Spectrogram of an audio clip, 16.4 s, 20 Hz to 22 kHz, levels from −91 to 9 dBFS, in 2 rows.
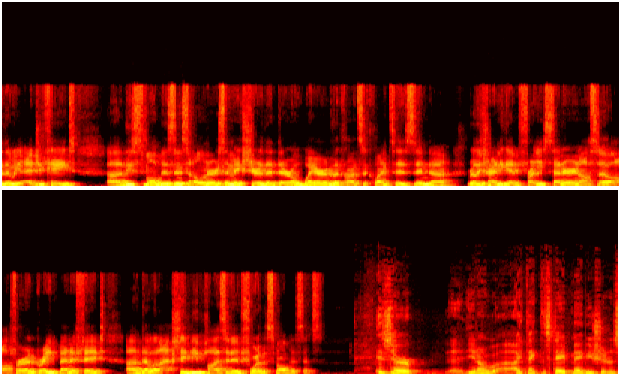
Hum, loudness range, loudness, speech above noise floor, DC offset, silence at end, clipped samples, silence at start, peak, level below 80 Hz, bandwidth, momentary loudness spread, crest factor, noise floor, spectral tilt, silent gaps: none; 8 LU; -21 LUFS; 39 dB; under 0.1%; 0 s; under 0.1%; 0 s; -2 dBFS; -62 dBFS; 12.5 kHz; 12 LU; 18 dB; -59 dBFS; -6 dB/octave; none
